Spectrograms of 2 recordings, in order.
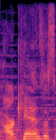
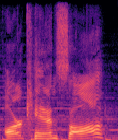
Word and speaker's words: Arkansas: Uh, some people from our Kansas actually really dislike people saying R Kansas and they want it pronounced Aransaw.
